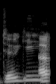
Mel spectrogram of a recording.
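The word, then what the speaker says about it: Doogee: There's also I don't know how to pronounce it, but Doji or Doogie or Doogie, I think is actually believe it or not, that's how they say it. Yeah, Doogie.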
